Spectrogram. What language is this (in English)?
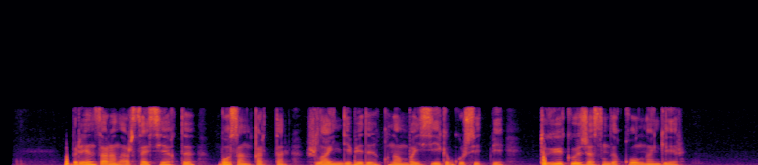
Kazakh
